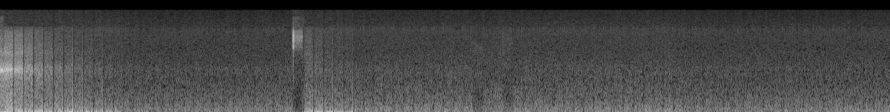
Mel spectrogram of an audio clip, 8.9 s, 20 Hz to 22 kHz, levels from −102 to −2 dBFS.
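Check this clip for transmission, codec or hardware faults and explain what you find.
No transmission, codec or hardware fault is audible anywhere in this speech recording, and the signal holds steady with nothing interrupting or distorting it.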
